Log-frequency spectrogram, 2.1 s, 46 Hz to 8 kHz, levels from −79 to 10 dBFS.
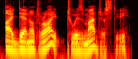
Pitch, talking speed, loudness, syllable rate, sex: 110 Hz, 205 wpm, -16 LUFS, 5.6 syllables/s, male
